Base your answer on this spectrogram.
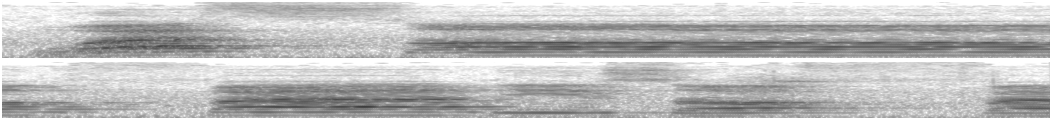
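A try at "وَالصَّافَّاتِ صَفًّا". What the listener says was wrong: Sudah panjang tapi belum ditekan. Soffa, ada tasydid.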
